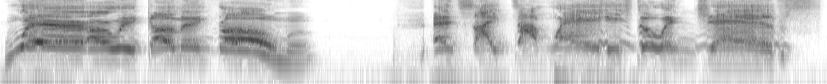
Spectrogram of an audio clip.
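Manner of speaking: high, loud, stretched hype scream. Real, not acted. Reader freaking out over the fight, screaming. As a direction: lose it completely at the page.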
